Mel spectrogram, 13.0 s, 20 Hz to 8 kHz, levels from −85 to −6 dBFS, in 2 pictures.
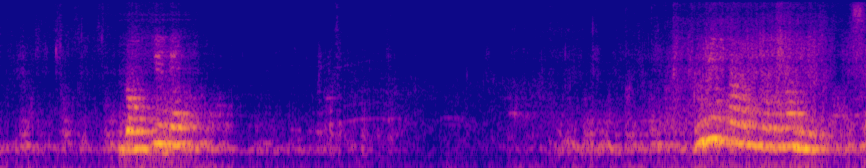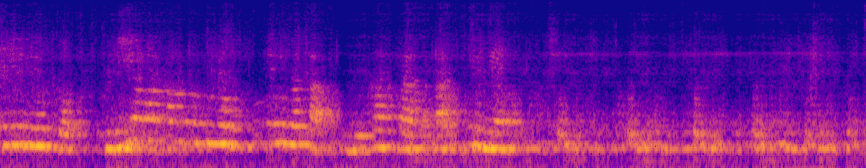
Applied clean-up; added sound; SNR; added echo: neural separator model SepFormer DNS4.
